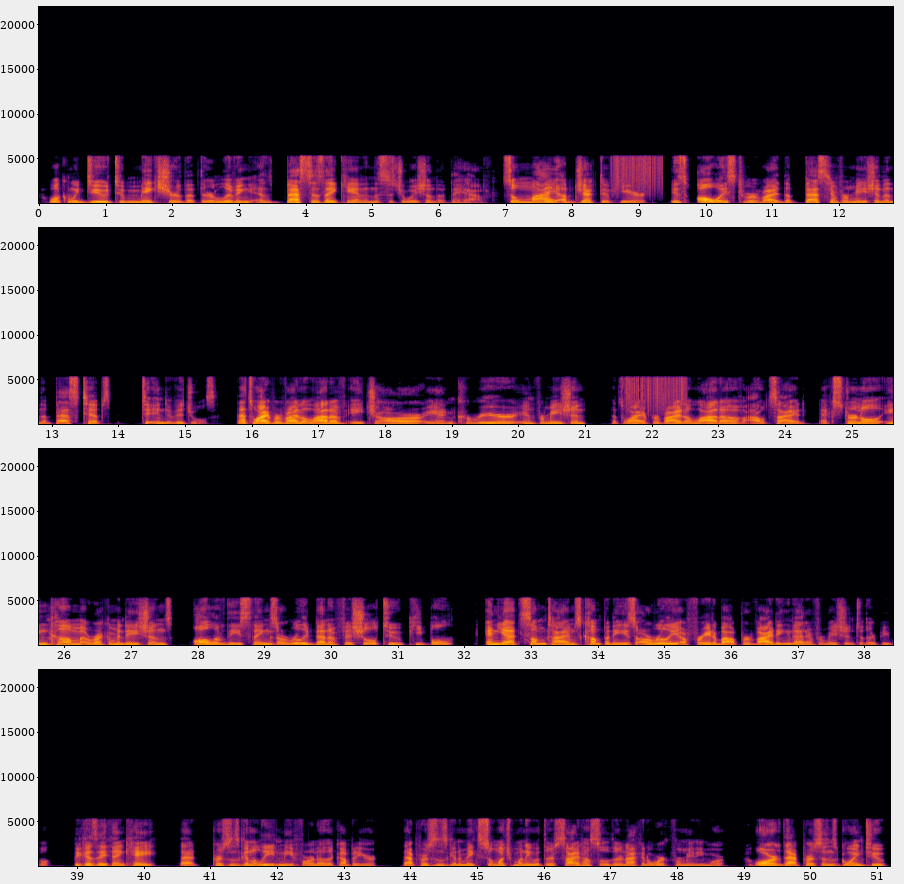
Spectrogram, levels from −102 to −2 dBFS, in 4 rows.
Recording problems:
wrong speed and pitch; too slow and too low; 0.7 times normal speed
high frequencies cut off; noticeable; nothing above 5.5 kHz
crackling; noticeable; at 8.5 s and at 22 s; 15 dB below the speech

